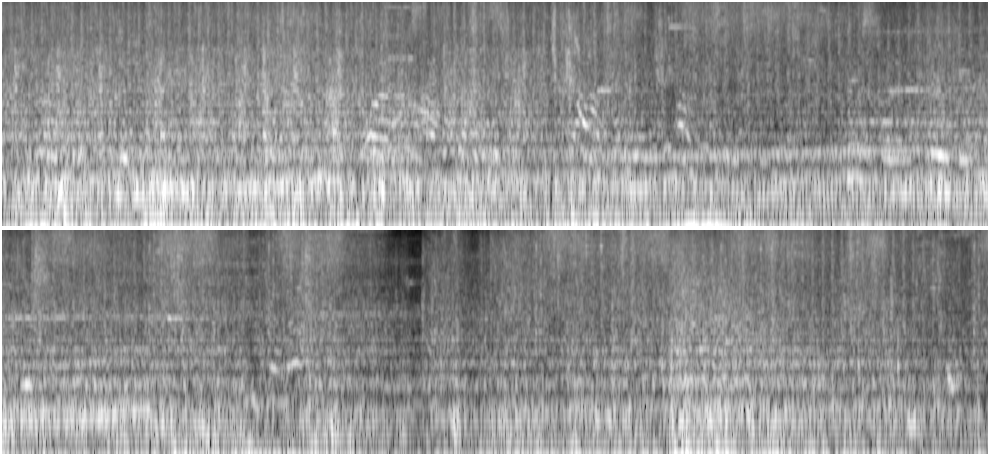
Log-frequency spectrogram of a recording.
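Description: Rapid electronic gunshots crackle and zap.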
